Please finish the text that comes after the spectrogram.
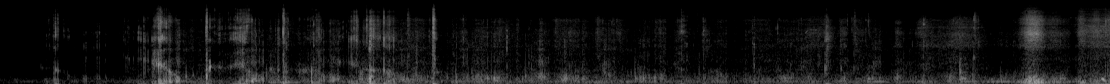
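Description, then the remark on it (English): Crunching of crisp rose-flavored Oreo cookies being bitten and chewed, with sharp irregular crackles that start loud, settle into steady chewing, and burst again near the end. No talking. “So we have rose flavored Oreos. You start it. And as soon as you crunch, I'll crunch.”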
